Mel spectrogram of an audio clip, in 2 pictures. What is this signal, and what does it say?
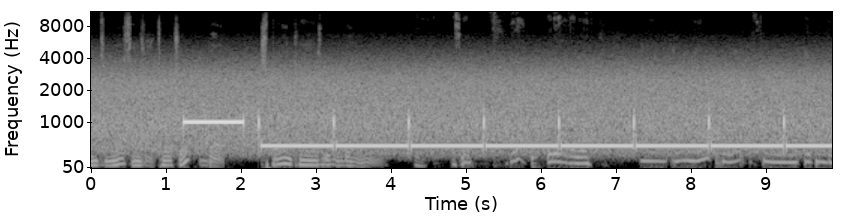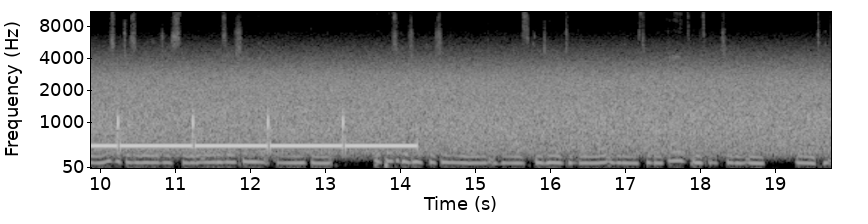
Radio time signal (WWV, Colorado), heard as ticks, one a second, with radio static and speech in English.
